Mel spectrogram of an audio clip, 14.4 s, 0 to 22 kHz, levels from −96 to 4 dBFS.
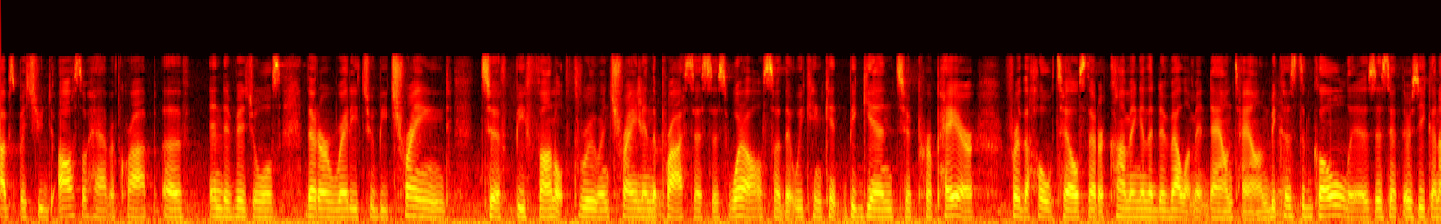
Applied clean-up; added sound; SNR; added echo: none; none; none; none.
